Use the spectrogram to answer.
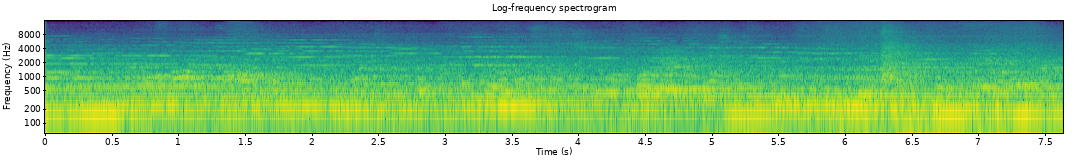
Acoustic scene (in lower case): cafe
